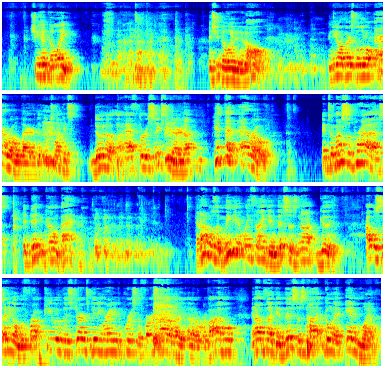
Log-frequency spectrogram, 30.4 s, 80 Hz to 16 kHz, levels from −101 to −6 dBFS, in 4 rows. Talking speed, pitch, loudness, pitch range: 155 wpm, 195 Hz, -19 LUFS, 180-260 Hz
